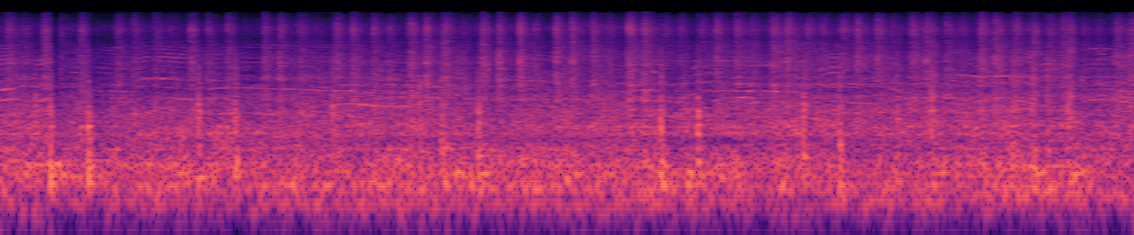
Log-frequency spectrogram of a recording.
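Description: Miniature steam train running slowly past, its wheels clicking and clattering irregularly over the track.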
